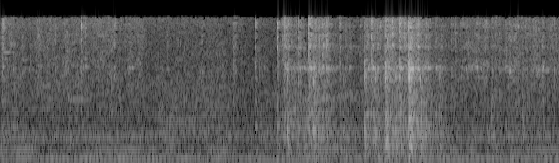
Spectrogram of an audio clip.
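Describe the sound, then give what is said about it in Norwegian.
Boiled potatoes, with milk and butter added, being mashed with a ladle instead of a masher: a run of soft, rhythmic tapping and scraping knocks over a steady low hum, growing busier and a little louder in the second half. “Det hele stapper du med hjernen stapper. Det har ikke jeg nå, så jeg bruker en øse.”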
